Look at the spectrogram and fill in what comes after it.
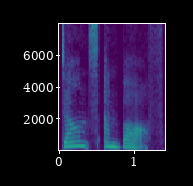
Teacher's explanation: In American English, it's typically a short a sound as in cat.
